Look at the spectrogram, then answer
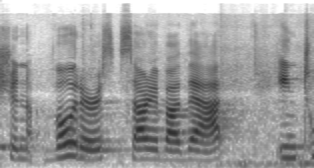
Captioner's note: none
